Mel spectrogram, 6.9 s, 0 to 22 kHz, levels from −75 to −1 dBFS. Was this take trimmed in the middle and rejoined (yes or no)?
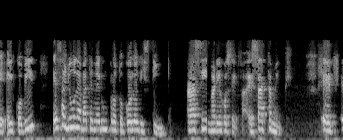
yes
